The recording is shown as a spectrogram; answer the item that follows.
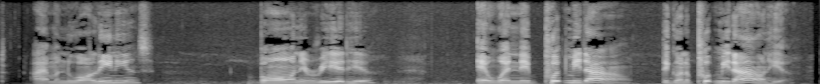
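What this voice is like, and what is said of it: Louisiana New Orleans accent. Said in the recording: “we've heard many voices from Louisiana, or Louisiana, and you don't have to listen too closely to hear that accent ... It's a curious blend.”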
